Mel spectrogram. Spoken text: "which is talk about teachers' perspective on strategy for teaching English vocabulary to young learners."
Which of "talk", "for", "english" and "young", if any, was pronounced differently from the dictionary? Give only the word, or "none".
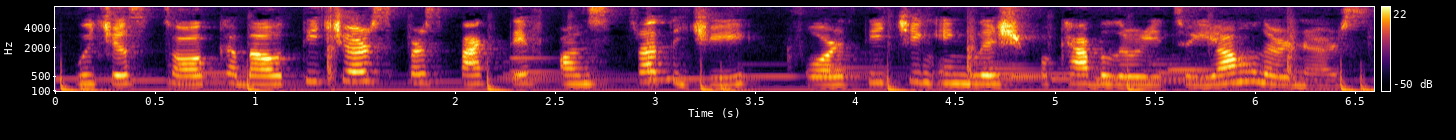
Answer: none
